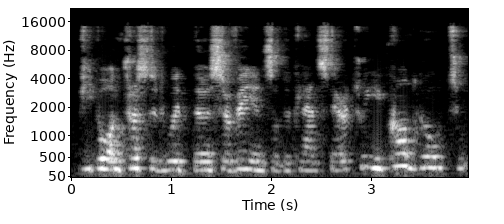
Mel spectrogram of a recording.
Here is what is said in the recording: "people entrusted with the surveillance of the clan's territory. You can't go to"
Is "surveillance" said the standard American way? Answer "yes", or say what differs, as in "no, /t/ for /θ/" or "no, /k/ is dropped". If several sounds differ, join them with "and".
no, /l/ is dropped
